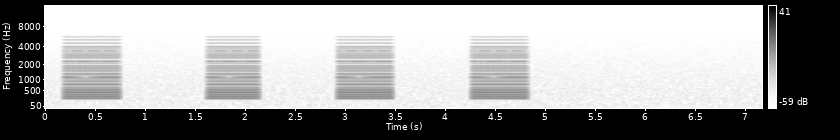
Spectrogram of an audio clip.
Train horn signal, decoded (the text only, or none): 4 short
